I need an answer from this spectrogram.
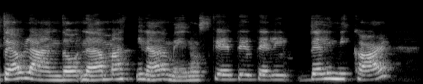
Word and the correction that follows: Demelicar: Escobar lo dije bien, de Melicar.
